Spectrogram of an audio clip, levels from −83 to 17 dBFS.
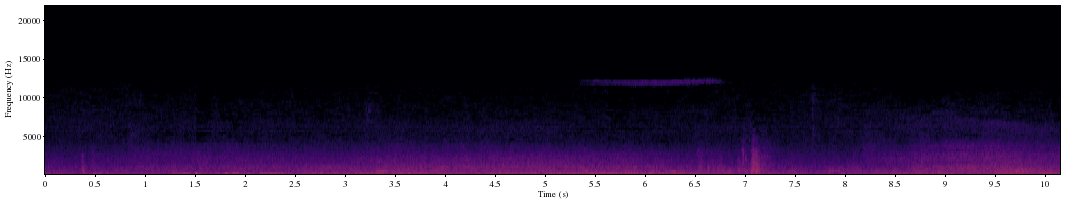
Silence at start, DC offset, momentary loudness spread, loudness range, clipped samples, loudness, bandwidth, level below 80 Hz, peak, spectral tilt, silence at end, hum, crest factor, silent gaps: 0 s; under 0.1%; 6 LU; 2 LU; under 0.1%; -49 LUFS; 12.5 kHz; -52 dBFS; -32 dBFS; -5 dB/octave; 0 s; none; 16 dB; none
